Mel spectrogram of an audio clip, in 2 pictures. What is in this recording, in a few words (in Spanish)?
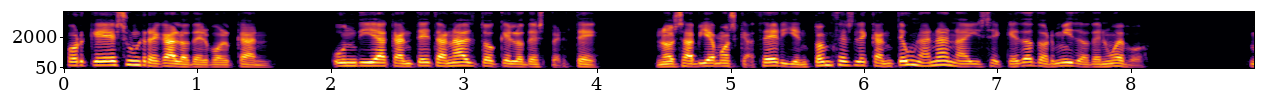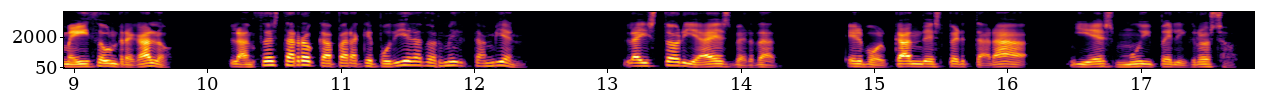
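Narracion Adolescente, voz en off; Narration - Teenage - Performed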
